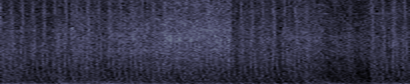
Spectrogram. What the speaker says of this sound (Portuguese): Você tem que dar o tiro da Ray Gun com o braço, com o botão direito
